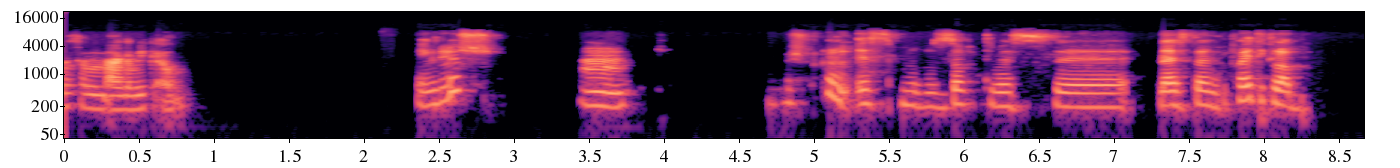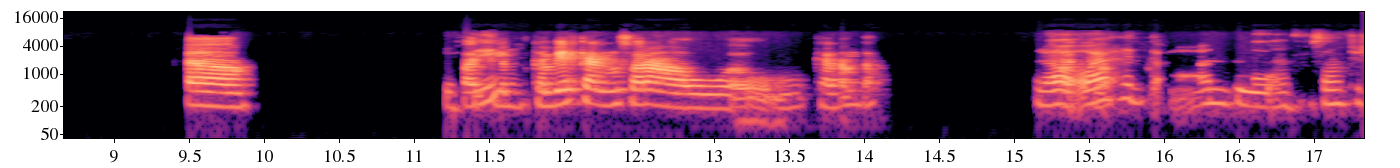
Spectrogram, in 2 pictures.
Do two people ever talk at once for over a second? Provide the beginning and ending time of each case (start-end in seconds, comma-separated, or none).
none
